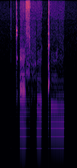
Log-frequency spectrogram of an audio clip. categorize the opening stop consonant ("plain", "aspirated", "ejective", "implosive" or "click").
ejective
